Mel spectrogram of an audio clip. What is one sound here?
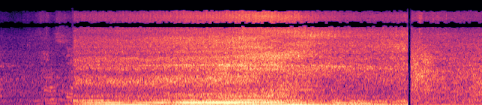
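A van rumbles past on a road.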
